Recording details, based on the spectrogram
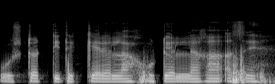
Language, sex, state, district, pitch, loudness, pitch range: Bengali, male, Assam, Hailakandi, 135 Hz, -19 LUFS, 135-140 Hz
